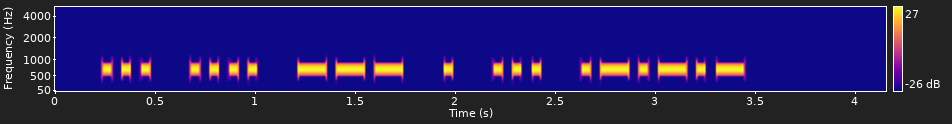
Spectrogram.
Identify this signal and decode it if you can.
Morse code, heard as a keyed tone, about 25 wpm, spaced as for 22 wpm, 700 Hz. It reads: SHOES.
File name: Pinocchio / Pinocchio ch3 18 25 ik1hge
